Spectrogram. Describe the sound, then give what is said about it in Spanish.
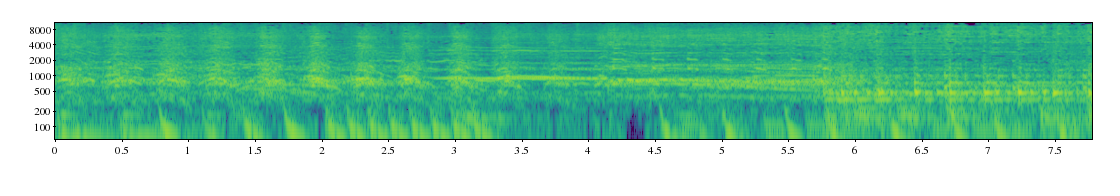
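Football fans parade through the streets of Doha, Qatar, in the days before the World Cup, chanting and shouting loudly over a fast, steady pounding of drums that runs through the whole stretch. “Lo que estás escuchando es un desfile por las calles de la capital, Doha, para animar el ambiente un poco, para animar el cotarro en estos días previos, que se note que comienza ya el Mundial.”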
